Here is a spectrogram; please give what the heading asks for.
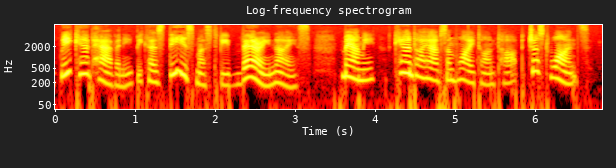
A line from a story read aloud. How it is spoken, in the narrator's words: she pleaded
